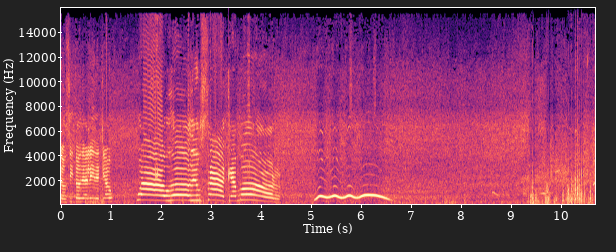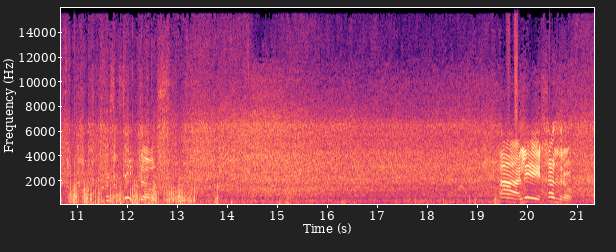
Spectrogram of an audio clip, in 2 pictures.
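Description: Waves crash and wash onto a beach.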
